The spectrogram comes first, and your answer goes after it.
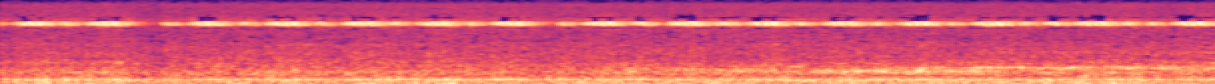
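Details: Night-time cricket chirping in a peaceful setting. Shrill, evenly pulsed high notes run continuously at about two to three beats per second, backed by a quiet low rumble.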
